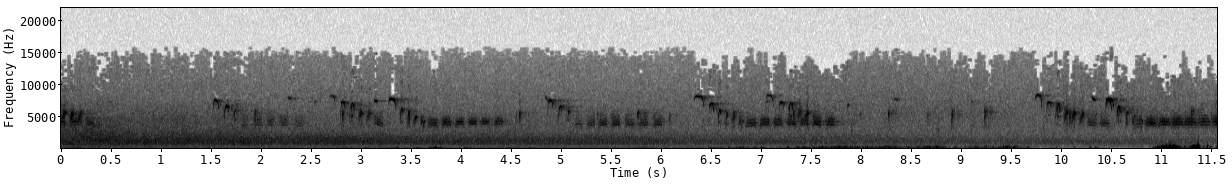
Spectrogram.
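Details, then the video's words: Chickadees chirping by a bluebird nestbox on Hilton Head Island, South Carolina, while two deer stand alert nearby: thin, high, down-slurred chirps in short series, with low rustling and thumps. "Chickadees Chirp by E9 Nestbox"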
